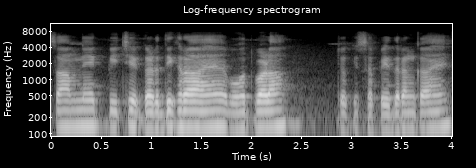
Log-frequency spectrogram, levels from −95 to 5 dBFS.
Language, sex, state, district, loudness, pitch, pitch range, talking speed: Hindi, male, Uttar Pradesh, Shamli, -18 LUFS, 130 Hz, 125-135 Hz, 225 wpm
